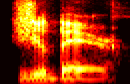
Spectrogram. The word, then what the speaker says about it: Gilbear: Robb Gilbear. Is that right? Wow, you nailed the pronunciation.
